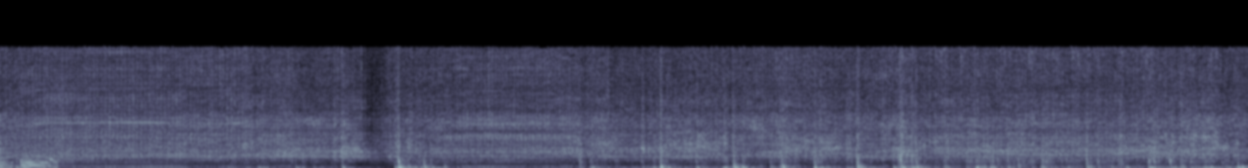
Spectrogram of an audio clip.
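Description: Small battery toy police jeep (a tipping tumbling car) running, its little motor and plastic gears whirring steadily. Irregular sharp clicks and knocks come from about four seconds in as the toy tumbles and bumps against the walls of a clear plastic jar.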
